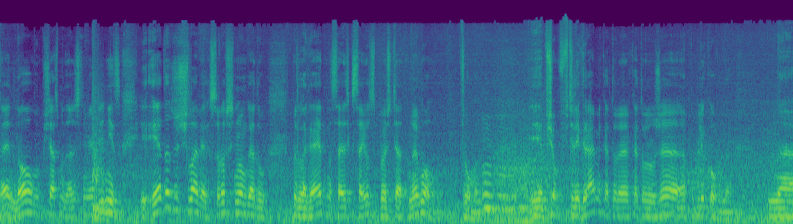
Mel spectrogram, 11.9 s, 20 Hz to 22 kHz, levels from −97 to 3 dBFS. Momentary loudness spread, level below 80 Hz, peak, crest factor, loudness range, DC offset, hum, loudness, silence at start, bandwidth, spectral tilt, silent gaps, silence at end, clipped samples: 7 LU; -34 dBFS; -8 dBFS; 12 dB; 1 LU; under 0.1%; none; -20 LUFS; 0 s; 16 kHz; -5.5 dB/octave; none; 0 s; under 0.1%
